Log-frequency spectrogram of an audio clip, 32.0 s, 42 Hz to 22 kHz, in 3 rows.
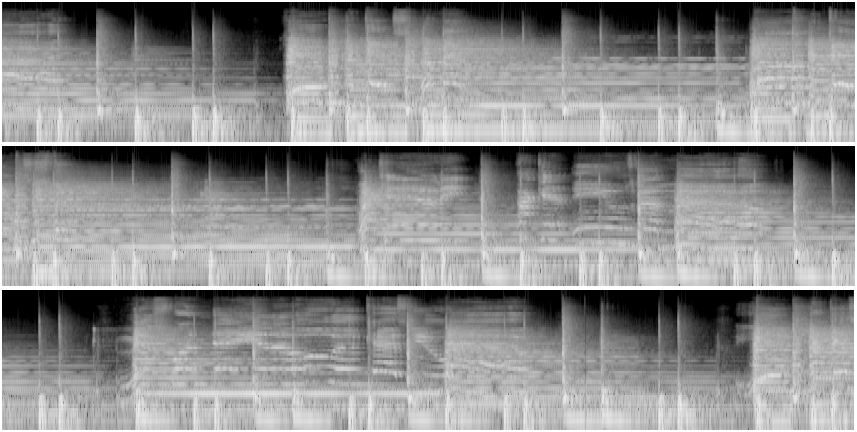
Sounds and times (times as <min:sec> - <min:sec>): Music: 0:00.0 - 0:31.9.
